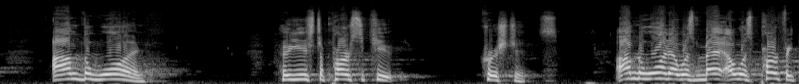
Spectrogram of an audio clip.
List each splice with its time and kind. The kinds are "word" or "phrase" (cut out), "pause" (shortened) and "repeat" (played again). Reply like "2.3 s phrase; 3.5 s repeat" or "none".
none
